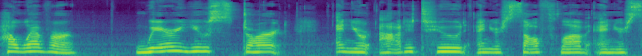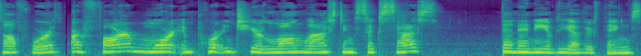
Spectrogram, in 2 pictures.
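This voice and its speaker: A woman speaks at a very slow pace. Her voice sits at a medium pitch, and her intonation is fairly even. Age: 60s. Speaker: weight loss vlogger. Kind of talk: motivational talk to camera.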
